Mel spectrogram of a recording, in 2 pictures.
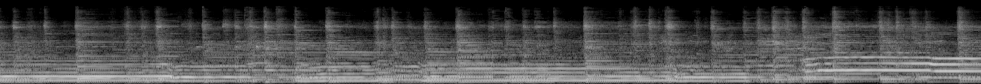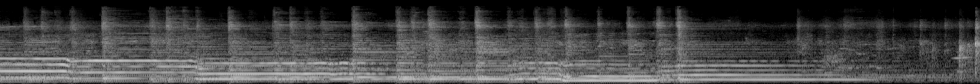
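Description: Solo acoustic guitar playing an instrumental outro: picked and strummed chords changing every second or two, with a final chord left ringing near the end.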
